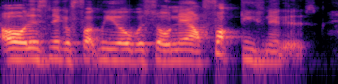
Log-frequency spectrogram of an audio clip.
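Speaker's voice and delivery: put-on mean, hard, bitter tone. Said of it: "Let me be mean and hard".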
